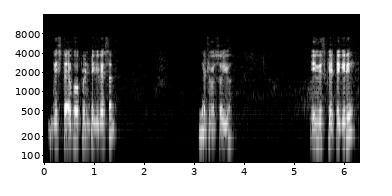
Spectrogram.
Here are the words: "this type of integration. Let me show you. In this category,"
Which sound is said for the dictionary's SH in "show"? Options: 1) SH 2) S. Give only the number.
2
